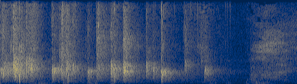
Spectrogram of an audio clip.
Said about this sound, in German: Fetter Applaus.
